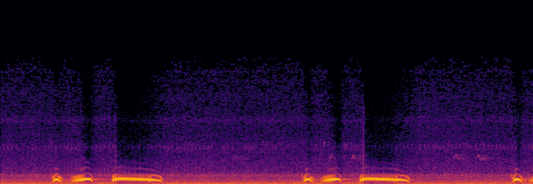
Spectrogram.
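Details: A male spotted dove's lure call gives three-part coo phrases. Two quick short notes lead into a longer sustained coo. Phrases repeat roughly every two and a half seconds, with a third beginning at the end.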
